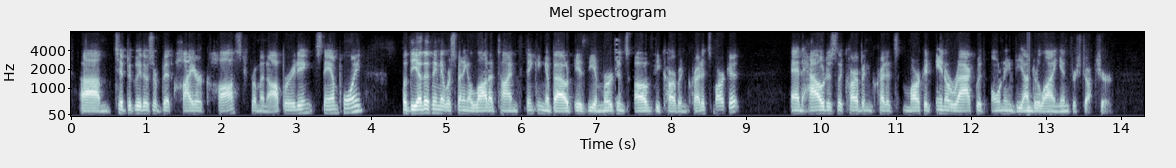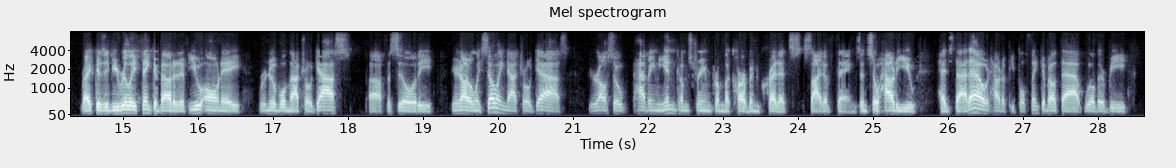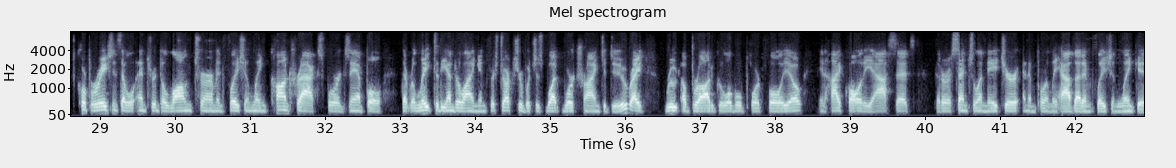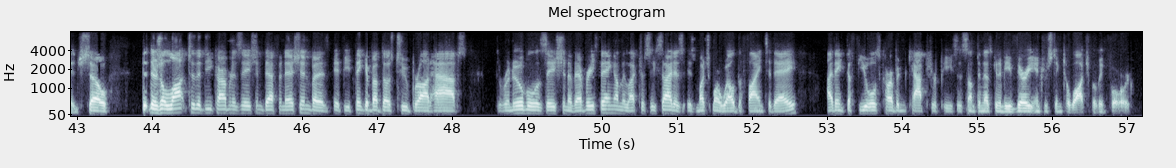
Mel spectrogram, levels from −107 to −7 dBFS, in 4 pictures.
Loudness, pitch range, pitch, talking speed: -22 LUFS, 100-115 Hz, 105 Hz, 205 wpm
